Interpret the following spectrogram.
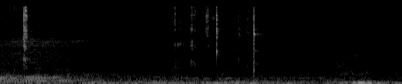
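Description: Scissors clicking and snipping as the crochet yarn is cut at the end of the work. The sharpest click comes about a quarter second in, and a few lighter clicks follow about two seconds in.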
